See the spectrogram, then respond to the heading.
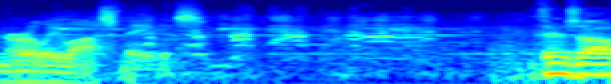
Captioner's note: train bell; laughter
